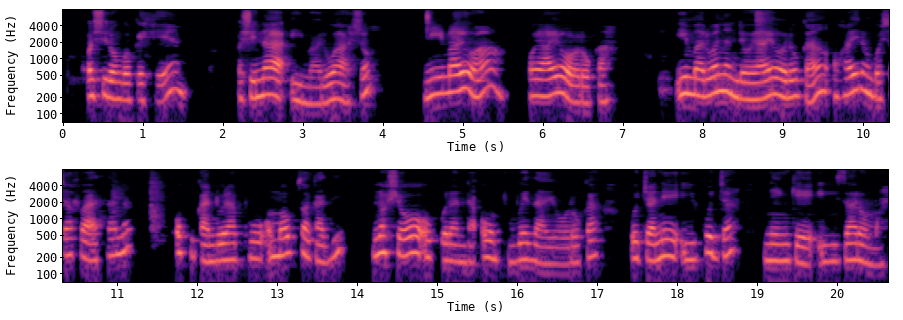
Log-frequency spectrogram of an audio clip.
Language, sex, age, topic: Oshiwambo, female, 18-24, finance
